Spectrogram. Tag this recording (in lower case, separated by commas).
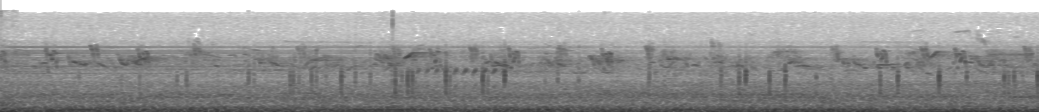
animal, bird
